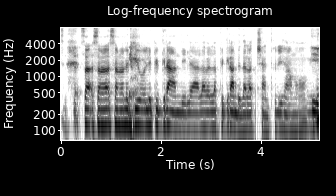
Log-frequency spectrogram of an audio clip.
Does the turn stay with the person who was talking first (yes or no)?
no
